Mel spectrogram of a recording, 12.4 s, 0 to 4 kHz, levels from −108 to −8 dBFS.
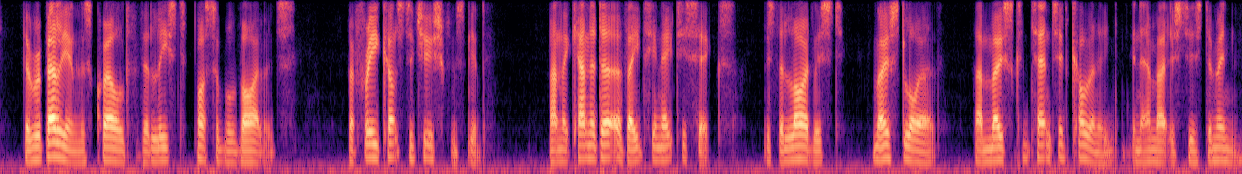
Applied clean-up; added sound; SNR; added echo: neural diffusion model UNIVERSE++.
